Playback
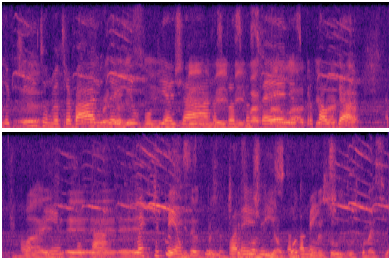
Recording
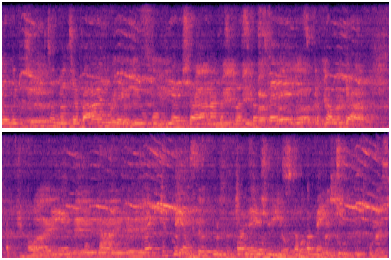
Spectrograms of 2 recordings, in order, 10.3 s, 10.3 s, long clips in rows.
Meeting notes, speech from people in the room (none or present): none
